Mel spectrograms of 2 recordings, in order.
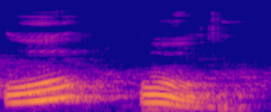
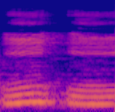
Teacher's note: ऐसे स्वर जिसके उच्चारण में मुख लगभग बंद रहता है। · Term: संवृत स्वर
